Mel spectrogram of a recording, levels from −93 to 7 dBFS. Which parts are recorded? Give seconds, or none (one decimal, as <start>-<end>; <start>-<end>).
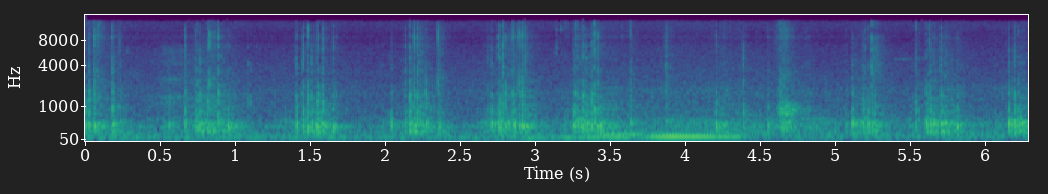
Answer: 0.0-5.5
